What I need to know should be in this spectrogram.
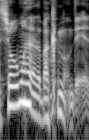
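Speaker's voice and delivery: loud hammed-up auntie telling-off; scolding Kansai auntie. Comic redoing the auntie's jibe for a partner, loud mock scolding. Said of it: "爆発しがちなおばちゃん集団".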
